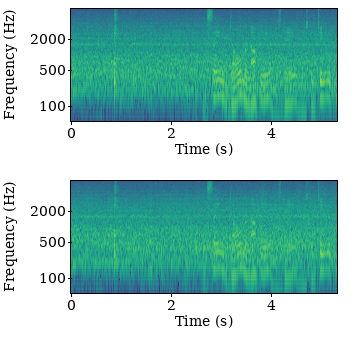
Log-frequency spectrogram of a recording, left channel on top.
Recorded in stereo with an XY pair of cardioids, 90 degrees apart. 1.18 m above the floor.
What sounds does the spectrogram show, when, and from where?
0.9 s a snare drum: 25° left
2.6 s a man speaking: 25° left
